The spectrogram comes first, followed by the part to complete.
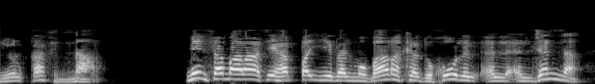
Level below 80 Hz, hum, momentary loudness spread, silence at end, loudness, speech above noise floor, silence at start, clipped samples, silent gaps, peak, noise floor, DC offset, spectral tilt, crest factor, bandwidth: -62 dBFS; none; 9 LU; 0.2 s; -13 LUFS; 65 dB; 0 s; under 0.1%; none; 0 dBFS; -77 dBFS; under 0.1%; -9 dB/octave; 12 dB; 5.2 kHz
